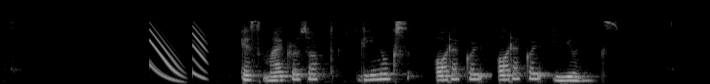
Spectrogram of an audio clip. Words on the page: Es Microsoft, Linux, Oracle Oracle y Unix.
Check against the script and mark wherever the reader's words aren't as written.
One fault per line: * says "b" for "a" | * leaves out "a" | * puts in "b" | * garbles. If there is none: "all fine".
all fine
